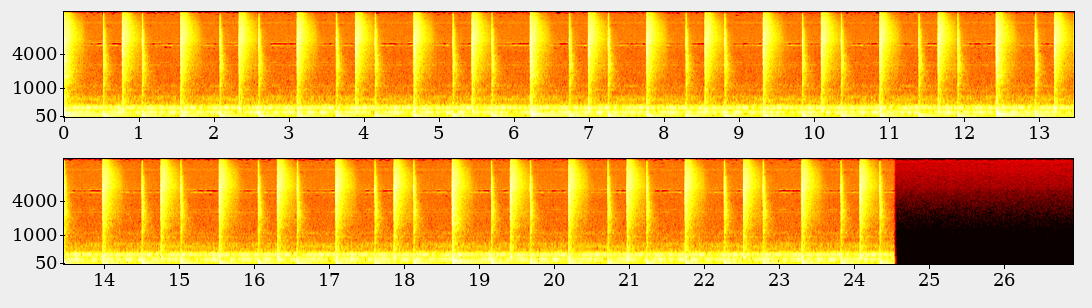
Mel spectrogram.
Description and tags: creepy drum
Used Ableton to make a halloween track here is a drum sample
beat, creeby, drum, halloween, scary, wierd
